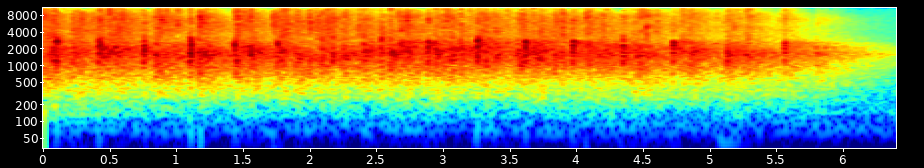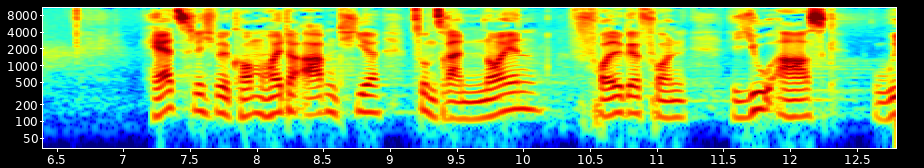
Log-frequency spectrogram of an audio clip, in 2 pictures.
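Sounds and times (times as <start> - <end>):
audience applause: 0.0 - 6.5
speech: 7.2 - 12.7.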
